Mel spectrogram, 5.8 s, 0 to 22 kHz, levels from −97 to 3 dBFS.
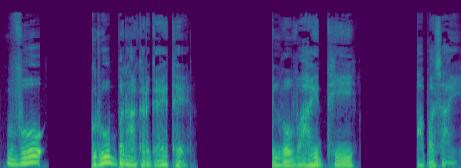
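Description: Speech that shows a clipped start after a pause three times. The output device appears to drop into a sleep state during silences and loses the first part of the sound while it wakes. After a 0.35 s pause, about 0.28 s is lost at 0.87 to 1.15 s, just before "گروپ بنا کر گئے". After 0.73 s of pause, 0.29 s goes at 3.11 to 3.40 s, just before "وہ واحد تھی". After 0.51 s, 0.28 s is lost at 4.93 to 5.21 s, right after "وہ واحد تھی". On a waveform or spectrogram, each onset starts as a hard vertical edge out of silence, with no rising attack.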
